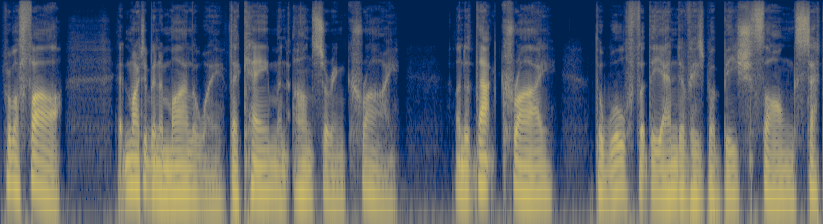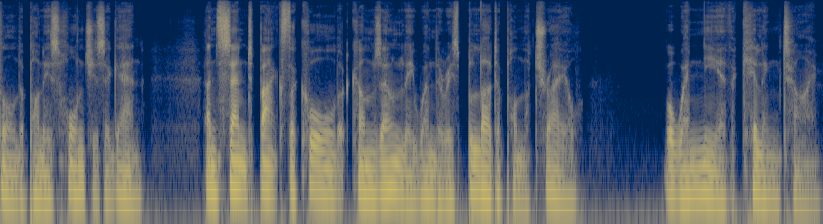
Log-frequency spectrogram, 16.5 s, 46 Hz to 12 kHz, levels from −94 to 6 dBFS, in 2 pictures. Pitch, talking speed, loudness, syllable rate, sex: 90 Hz, 185 wpm, -24 LUFS, 5.0 syllables/s, male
